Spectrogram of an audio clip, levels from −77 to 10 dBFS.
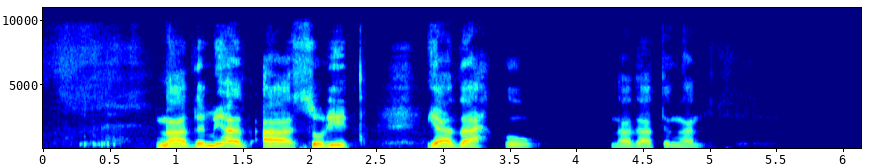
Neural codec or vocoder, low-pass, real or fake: autoencoder, 48 kHz, 128 numbers a frame, DAC-VAE, trained on Japanese speech; 9.9 kHz; fake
